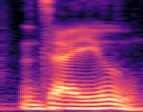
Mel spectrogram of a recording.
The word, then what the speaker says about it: Jiayou: এটার উচ্চারণটা একটু ডিফারেন্টভাবে হয়, JIAYOU, জাইউ।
